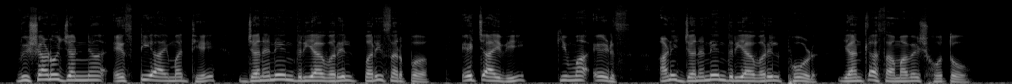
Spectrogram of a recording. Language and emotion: Marathi, neutral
